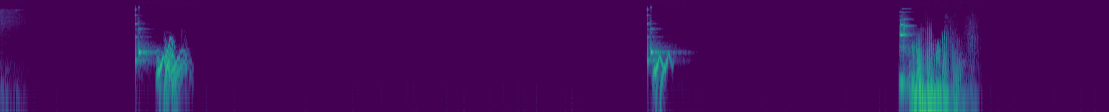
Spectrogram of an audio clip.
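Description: Soft chimes ring out briefly when menus open.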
